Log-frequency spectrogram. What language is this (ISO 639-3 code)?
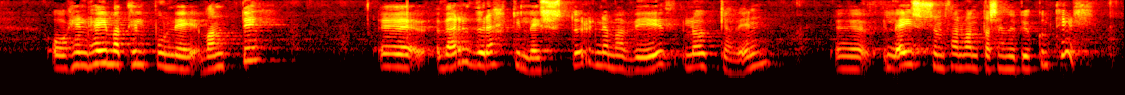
isl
